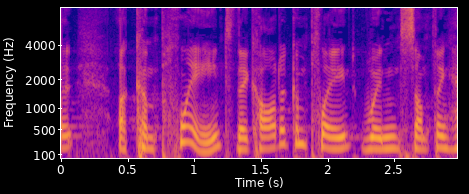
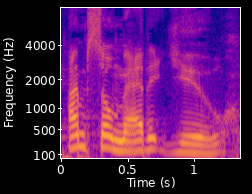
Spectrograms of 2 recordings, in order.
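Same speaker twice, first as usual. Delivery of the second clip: mock angry accusation; 6 semitones lower than usual. Shown as a demonstration. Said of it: "than saying".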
